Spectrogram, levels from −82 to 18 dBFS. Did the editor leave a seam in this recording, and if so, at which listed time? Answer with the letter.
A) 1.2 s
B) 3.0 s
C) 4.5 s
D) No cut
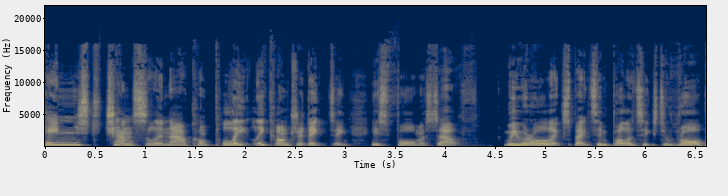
C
